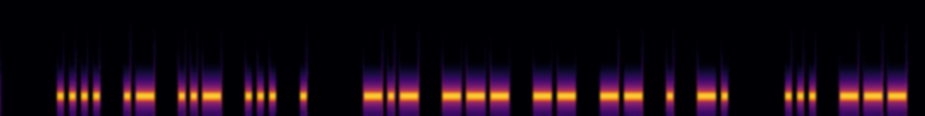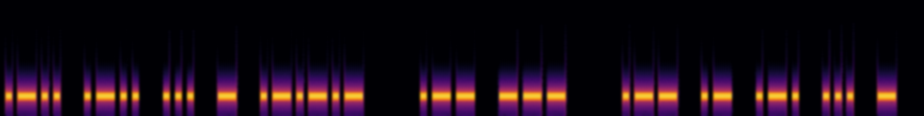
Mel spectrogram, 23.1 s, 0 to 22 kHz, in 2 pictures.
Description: Morse code, heard as a keyed tone, about 16 wpm, spaced as for 14 wpm, 700 Hz. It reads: HAUSE KOMMEN SOLLST. WO WARST
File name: Morsekurs / Witze / Witz 29. Oktober 2019, 70 F80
